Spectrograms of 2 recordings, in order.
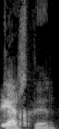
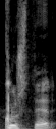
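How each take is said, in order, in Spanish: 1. El nombre se dice con una pronunciación inglesa. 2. El nombre se dice con una pronunciación catalana. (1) "jo vaig fer-ho paluïdor anglès" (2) "el senyor Ricardo va fer paluïdor d'aquí"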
